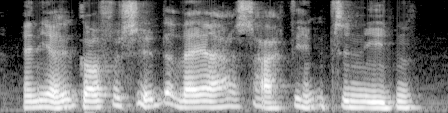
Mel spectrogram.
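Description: With music in the background, a woman speaks at a fairly low pitch with ordinary pitch variation. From Denmark, Hobro area. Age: 60s. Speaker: care home resident. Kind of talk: life story interview. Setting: in her apartment. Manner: hesitant with fillers.

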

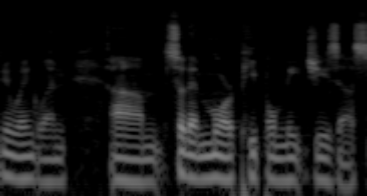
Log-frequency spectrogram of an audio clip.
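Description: A very deep, low-pitched man with an American accent, dark and mellow, fairly quick and monotone, on a very clean recording with a silent background. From Connecticut. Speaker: pastor. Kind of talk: casual chat.

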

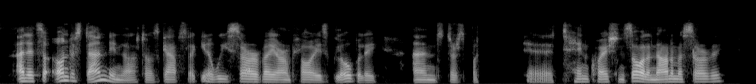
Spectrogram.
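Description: A man talks at a very fast pace with a medium pitch and ordinary pitch variation. The sound is dry and close, with no echo. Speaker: supply chain manager. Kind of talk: panel discussion. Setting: video call.

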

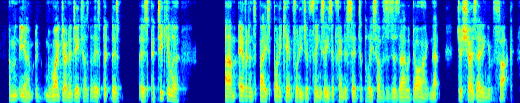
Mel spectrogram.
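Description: Talking at a very fast pace, a man with an Australian accent keeps a medium pitch and ordinary pitch variation. The background is quiet. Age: 50s. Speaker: former police officer. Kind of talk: panel discussion. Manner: animated.

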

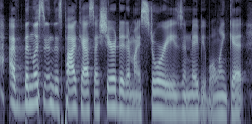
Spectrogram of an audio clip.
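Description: A woman's fairly low voice with vocal fry, on a very clean recording with a silent background. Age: 50s. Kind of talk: casual chat.

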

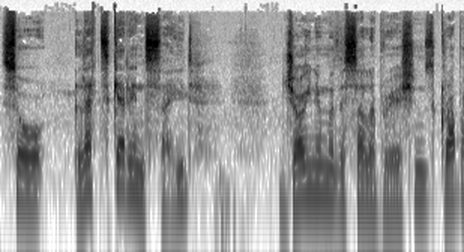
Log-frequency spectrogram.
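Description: This man talks at a moderate pace with a British accent and ordinary pitch variation. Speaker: podcast host. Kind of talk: podcast presenting and interviewing. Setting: on location at a village hall.

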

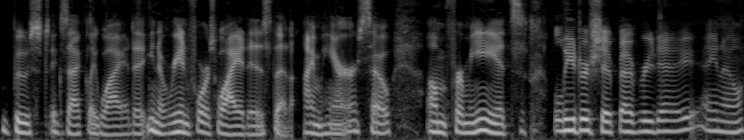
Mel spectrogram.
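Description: A woman with an ordinary speaking voice talks at a moderate pace, her pitch fairly low and her pitch variation ordinary. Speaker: college staff podcast host. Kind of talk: casual chat. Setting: studio.

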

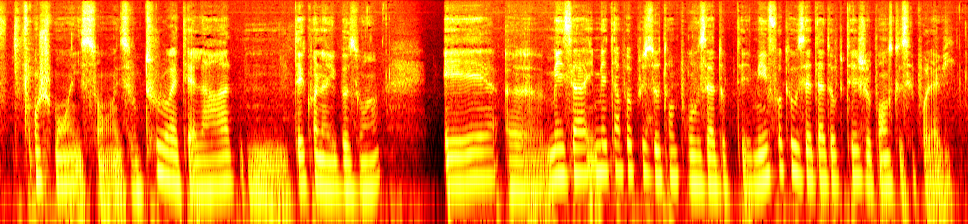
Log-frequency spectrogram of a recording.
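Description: Noticeable background noise accompanies a woman with a very deep, low pitch whose lively intonation comes at a moderate pace and very even loudness. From Iranian origin, raised in northern France. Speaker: business executive, chamber of commerce president. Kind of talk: radio interview. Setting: radio studio. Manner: hesitant, many filler sounds.

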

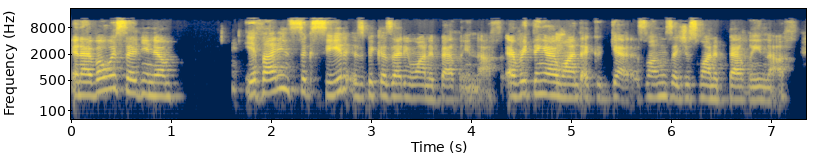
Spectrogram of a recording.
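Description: A woman talks at a very fast pace. Her pitch is fairly high. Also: ordinary pitch variation. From Azerbaijan. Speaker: tech company founder. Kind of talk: interview. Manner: fast talker.

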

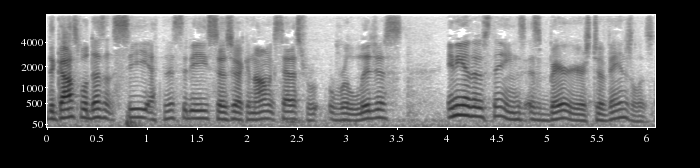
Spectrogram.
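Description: Speaking quietly at a fairly quick pace, a man uses a fairly high pitch with ordinary variation. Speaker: pastor. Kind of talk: sermon. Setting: church. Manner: trails off quietly at poignant moments.

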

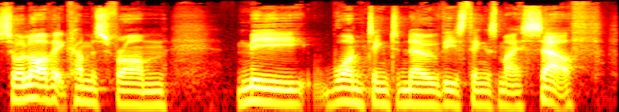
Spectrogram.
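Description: With a Welsh accent, this man has a fairly low pitch, ordinary pitch variation and a bright, sharp tone, in a very clean recording with a silent background. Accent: Welsh (Swansea). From Wales, Swansea. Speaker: podcast host and professional drummer. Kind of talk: monologue introduction.

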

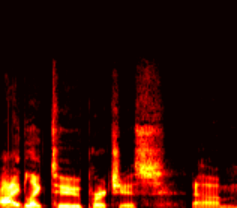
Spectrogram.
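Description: A man uses a put-on character voice, fairly low in pitch with big pitch swings and a bright, sharp tone at a slow pace. The recording is very clean, with a silent background and a dry, close sound with no echo.

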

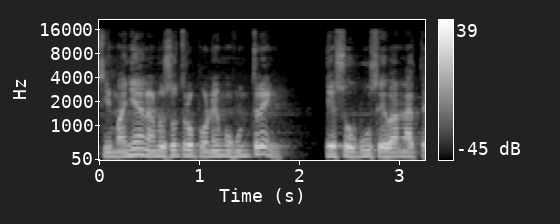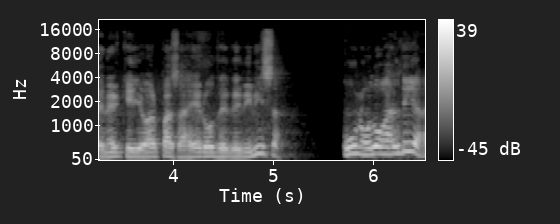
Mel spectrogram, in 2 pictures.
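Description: A man with an ordinary speaking voice, fairly high in pitch, talks at a fairly quick pace with lively intonation in a very clean recording with a silent background. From Panama. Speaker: presidential pre-candidate and lawyer. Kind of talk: interview.

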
